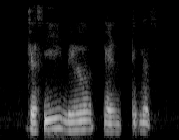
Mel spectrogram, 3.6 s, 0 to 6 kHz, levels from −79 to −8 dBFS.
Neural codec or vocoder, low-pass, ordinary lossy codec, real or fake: codec, 44.1 kHz, 2.6 kbps, DAC; 5.4 kHz; AAC, 48 kbps; fake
